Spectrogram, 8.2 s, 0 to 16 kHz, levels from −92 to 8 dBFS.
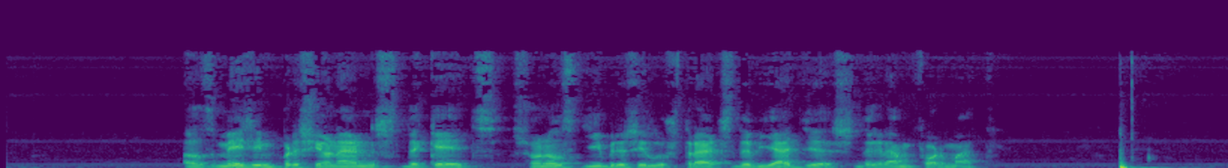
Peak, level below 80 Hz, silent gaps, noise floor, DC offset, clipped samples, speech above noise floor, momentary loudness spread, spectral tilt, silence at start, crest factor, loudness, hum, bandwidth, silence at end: -4 dBFS; -40 dBFS; none; -66 dBFS; under 0.1%; under 0.1%; 41 dB; 10 LU; -7 dB/octave; 1.2 s; 22 dB; -25 LUFS; none; 11.5 kHz; 0.4 s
